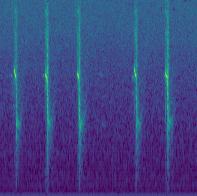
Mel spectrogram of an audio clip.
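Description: A male common noctule bat's mating call, made in autumn to seek females: six short, sharp high-pitched chirps at roughly even intervals, each a brief piercing burst with quiet gaps between, no voices present.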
